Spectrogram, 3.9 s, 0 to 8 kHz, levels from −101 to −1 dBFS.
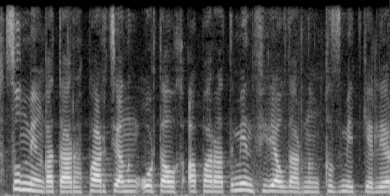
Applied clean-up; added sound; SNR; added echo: none; none; none; none.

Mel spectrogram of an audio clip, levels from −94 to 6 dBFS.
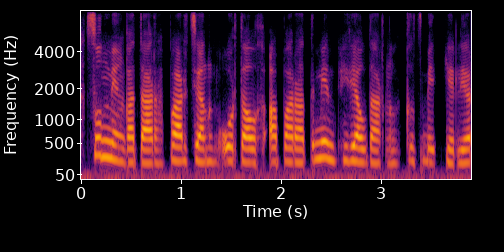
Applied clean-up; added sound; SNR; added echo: neural diffusion model UNIVERSE++.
